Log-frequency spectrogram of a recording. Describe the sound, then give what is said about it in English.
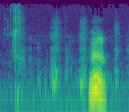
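Crisp crunching as someone bites into fire-roasted Vegetable Thins crackers with a red pepper hummus flavor, several sharp bursts spaced out over a couple of seconds, with a short hummed vocal sound in the middle. “So I'm gonna crack into them now, and let's see how these compare to what I grew up with.”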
